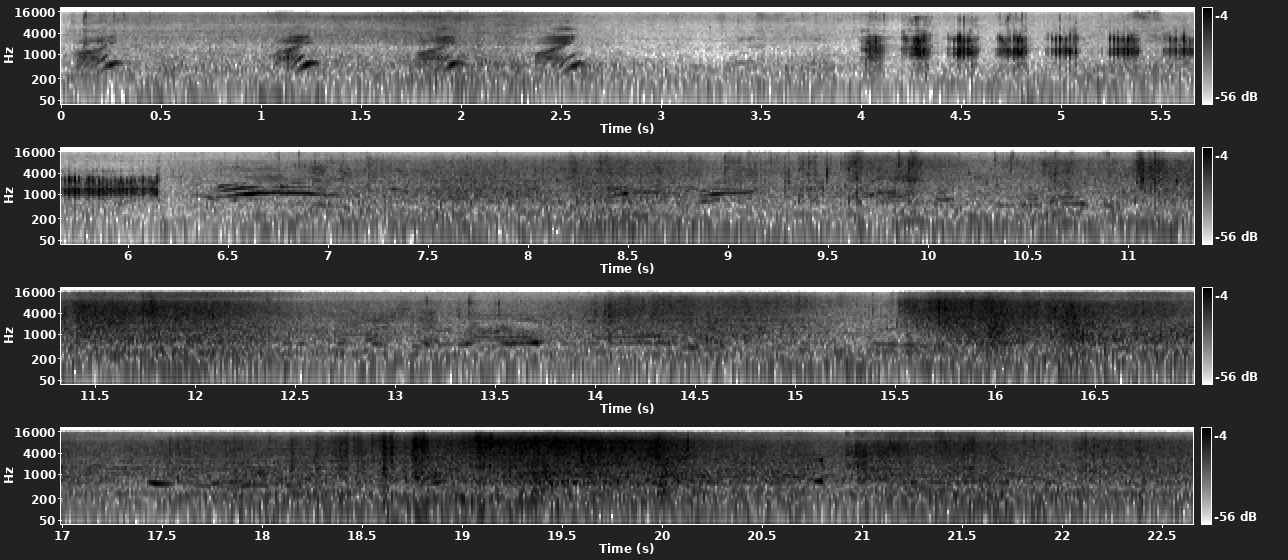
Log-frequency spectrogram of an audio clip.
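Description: Gentle waves wash onto the shore.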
